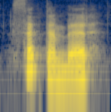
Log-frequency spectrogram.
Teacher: E is a front vowel. That's why september takes the ben ending.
